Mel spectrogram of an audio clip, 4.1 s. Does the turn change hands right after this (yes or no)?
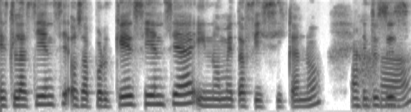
no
